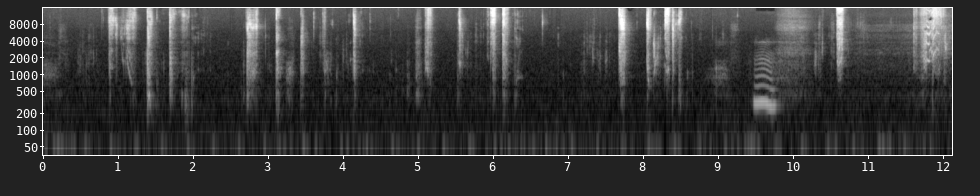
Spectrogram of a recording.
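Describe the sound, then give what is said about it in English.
Faint wet licking and mouth sounds form many short, irregular smacks and clicks, with a brief low vocal sound partway through. “Why don't I, lick that up?”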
